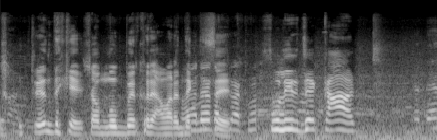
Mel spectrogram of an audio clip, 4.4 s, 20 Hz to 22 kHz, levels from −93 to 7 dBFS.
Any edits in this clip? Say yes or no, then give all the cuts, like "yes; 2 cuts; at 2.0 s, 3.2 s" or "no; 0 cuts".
yes; 1 cut; at 2.5 s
